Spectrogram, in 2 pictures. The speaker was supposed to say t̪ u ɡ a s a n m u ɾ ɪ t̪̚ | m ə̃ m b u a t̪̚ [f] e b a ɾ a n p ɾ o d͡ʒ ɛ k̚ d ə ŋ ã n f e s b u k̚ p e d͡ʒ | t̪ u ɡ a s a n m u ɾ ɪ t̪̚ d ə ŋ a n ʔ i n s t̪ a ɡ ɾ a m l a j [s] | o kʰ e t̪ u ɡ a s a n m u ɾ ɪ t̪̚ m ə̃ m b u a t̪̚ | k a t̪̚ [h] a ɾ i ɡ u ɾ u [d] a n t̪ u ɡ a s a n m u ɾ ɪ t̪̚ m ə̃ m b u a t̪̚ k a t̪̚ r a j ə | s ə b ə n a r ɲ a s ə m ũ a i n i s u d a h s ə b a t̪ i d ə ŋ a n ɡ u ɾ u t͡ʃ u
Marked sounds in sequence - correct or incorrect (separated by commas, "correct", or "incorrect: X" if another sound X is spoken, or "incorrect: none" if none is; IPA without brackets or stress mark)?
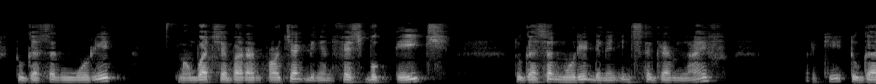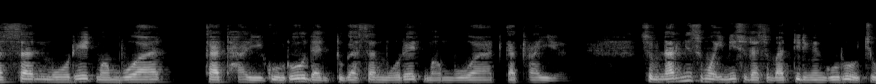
incorrect: s, incorrect: f, correct, correct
